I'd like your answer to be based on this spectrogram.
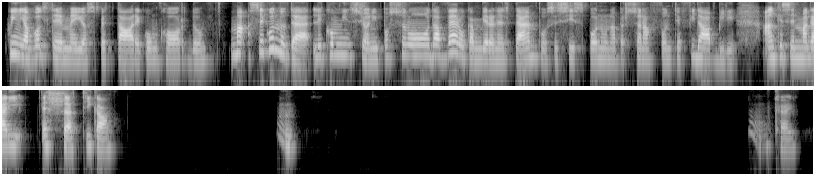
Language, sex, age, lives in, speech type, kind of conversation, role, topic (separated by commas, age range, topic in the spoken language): Italian, female, 25-29, Italy, read, expert-assistant, asker, Quando i dati sulla salute pubblica sembrano confusi, come facciamo a capire a chi credere?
